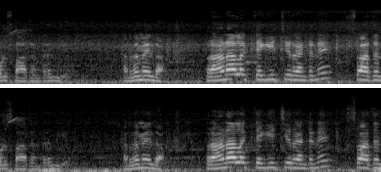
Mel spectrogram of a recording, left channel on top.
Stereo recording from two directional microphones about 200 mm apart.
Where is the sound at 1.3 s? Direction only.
15° right (ahead or behind).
